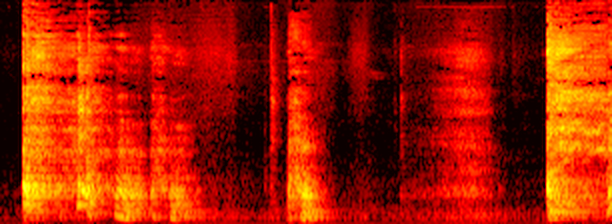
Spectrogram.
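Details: Adult with a lingering spring cold, still coughing in the morning but less during the day now. A run of loose, rattly coughs with short breaths between.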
